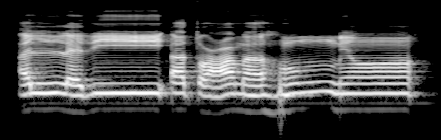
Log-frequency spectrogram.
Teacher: ہم وہاں پر غنہ کریں گے، یعنی کہ آواز کو ناک میں چھپا کر پڑھیں گے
